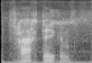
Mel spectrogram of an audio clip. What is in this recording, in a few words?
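"vraagteken", Dutch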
